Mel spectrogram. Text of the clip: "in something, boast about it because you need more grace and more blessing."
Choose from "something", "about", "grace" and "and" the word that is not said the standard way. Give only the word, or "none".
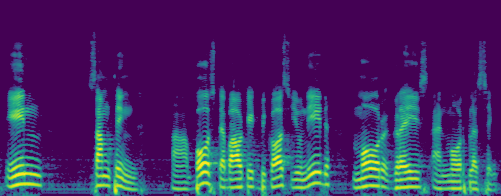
something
